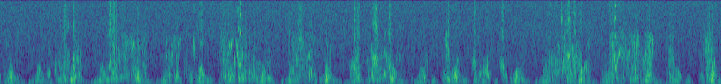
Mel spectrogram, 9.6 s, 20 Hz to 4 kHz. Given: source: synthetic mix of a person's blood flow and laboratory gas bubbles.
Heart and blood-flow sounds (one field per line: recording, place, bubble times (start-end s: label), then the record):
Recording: Doppler ultrasound of blood flow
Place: precordium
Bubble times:
0.62-0.70 s: bubbles
0.72-1.12 s: bubbles
1.39-1.96 s: bubbles
2.14-2.73 s: bubbles
2.92-3.65 s: bubbles
3.84-4.28 s: bubbles
4.31-4.44 s: bubbles
4.65-4.86 s: bubbles
4.89-5.37 s: bubbles
5.61-5.74 s: bubbles
5.92-6.15 s: bubbles
6.29-6.55 s: bubbles
6.66-6.77 s: bubbles
6.93-7.02 s: bubbles
7.26-7.90 s: bubbles
8.01-8.73 s: bubbles
8.88-9.03 s: bubbles
9.38-9.57 s: bubbles
From the record:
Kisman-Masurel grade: 232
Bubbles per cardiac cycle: several, 3 to 8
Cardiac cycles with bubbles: 50 to 99%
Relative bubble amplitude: moderate (0.250 to 0.450)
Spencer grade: 3 (all of the cardiac periods contain showers or single bubble signals, but not dominating or overriding the cardiac motion signals)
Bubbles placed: anywhere in the cardiac cycle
